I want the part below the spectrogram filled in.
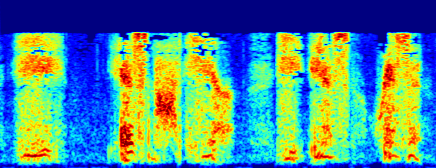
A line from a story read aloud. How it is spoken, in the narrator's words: the director, very subtly from backstage, whispered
